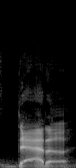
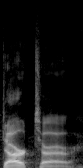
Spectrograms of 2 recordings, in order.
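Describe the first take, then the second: First: The word is said in a plain everyday way. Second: The word is said in a posh, drawn-out way.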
